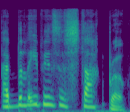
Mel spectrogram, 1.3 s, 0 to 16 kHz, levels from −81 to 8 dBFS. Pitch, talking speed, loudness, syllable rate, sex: 195 Hz, 230 wpm, -18 LUFS, 7.4 syllables/s, male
